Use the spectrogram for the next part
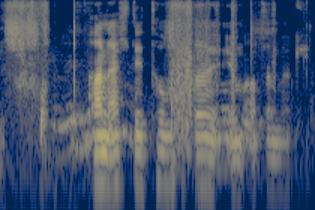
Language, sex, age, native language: Icelandic, male, 14, Icelandic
